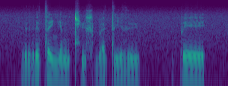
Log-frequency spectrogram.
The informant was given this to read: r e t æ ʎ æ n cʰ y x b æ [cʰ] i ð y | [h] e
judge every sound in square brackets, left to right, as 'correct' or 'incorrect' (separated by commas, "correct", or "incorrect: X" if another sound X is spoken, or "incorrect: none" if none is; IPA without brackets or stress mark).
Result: incorrect: t, incorrect: p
